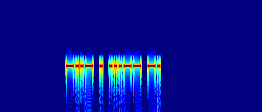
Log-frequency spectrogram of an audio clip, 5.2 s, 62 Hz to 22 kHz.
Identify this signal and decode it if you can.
Morse code, heard as a keyed tone, about 25 wpm, 700 Hz. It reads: XE3N
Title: DXCC-100 Call Signs - 4 Characters - 25wpm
